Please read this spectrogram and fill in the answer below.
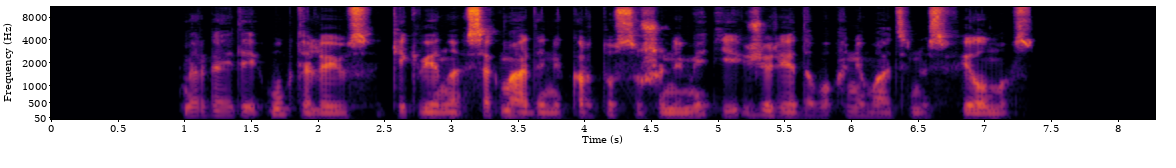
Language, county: Lithuanian, Šiauliai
